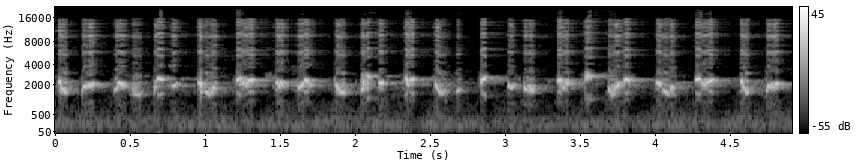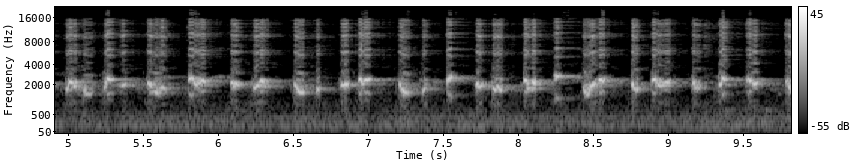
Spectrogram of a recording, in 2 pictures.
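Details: Long 'ropel panjang' song of a sooty-headed bulbul, a master recording for teaching young untamed caged birds: an unbroken, fast run of clear whistled notes, about four each second, sustained for ten seconds with slight pitch wavering.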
